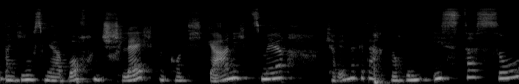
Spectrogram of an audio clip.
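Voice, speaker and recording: Somewhat breathy speech at a moderate pace with lively intonation. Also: woman. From Switzerland, Alpine countryside. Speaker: nutrition coach and former primary teacher. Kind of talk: interview about personal illness story.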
